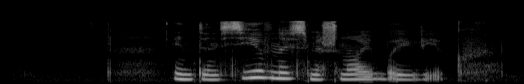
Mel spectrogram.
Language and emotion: Russian, sad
